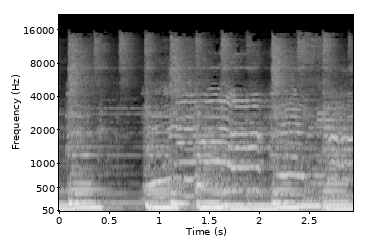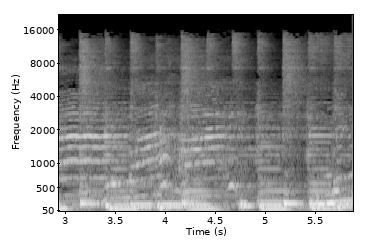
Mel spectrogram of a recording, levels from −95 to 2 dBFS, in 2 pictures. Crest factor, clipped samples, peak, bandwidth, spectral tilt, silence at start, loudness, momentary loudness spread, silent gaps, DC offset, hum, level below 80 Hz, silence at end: 12 dB; under 0.1%; 0 dBFS; 15 kHz; -6.5 dB/octave; 0 s; -13 LUFS; 5 LU; none; under 0.1%; none; -20 dBFS; 0 s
